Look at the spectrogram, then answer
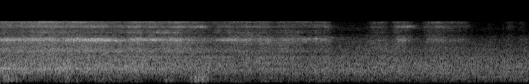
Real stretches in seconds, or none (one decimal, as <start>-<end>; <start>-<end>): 0.0-2.3; 3.2-5.3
